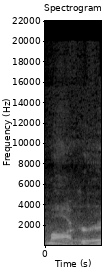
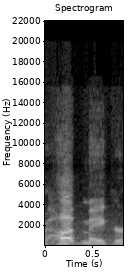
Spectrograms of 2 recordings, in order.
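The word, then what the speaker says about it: Hutmacher: the wall uh I I've heard Hut maker I've heard H uh hut maer hut Ma I'm like it's mocker get it mock the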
